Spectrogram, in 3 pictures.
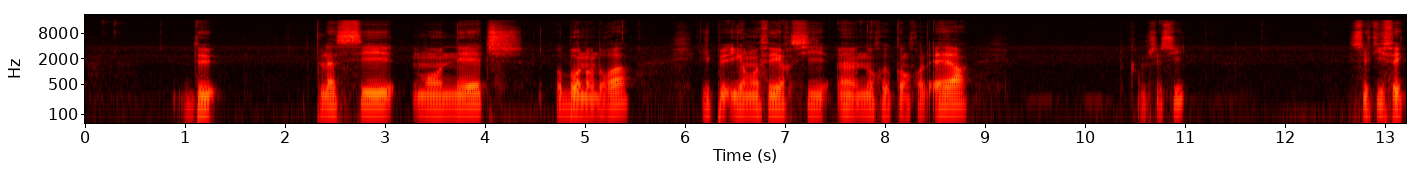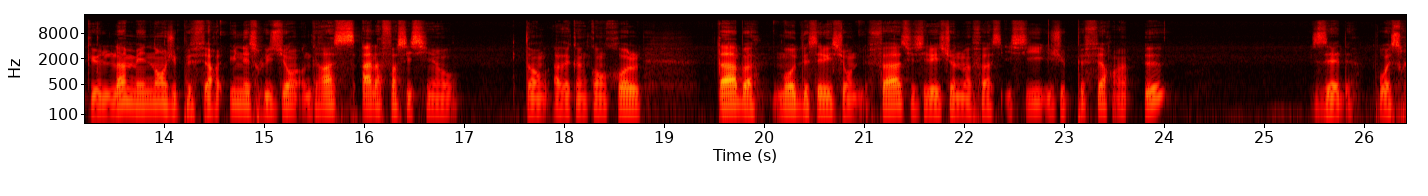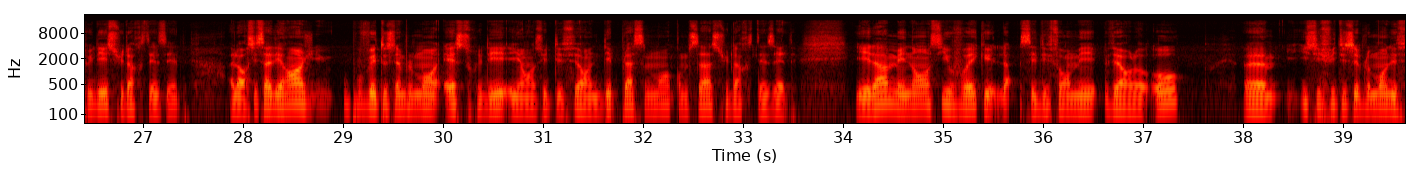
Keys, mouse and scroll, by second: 0.5 scroll down 3, 0.7-2.2 middle drag, 2.2-2.9 scroll up 3, 2.9-3.7 scroll down 3, 3.7 middle click, 4.0 a, 4.4-6.9 middle drag, 6.9 ctrl+r, 11.0 scroll down 1, 11.2 middle click, 11.9 a, 12.2 scroll down 3, 12.4 middle click, 13.2-13.8 scroll up 3, 13.8 middle click, 14.4 right click, 20.7 right click, 21.4-22.5 middle drag, 22.5-24.9 scroll up 3, 24.9 e, 31.3-33.7 drag, 33.7 scroll down 3, 34.0-35.5 middle drag, 35.5-36.8 scroll up 2, 36.8 scroll up 1, 36.9-39.6 middle drag.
